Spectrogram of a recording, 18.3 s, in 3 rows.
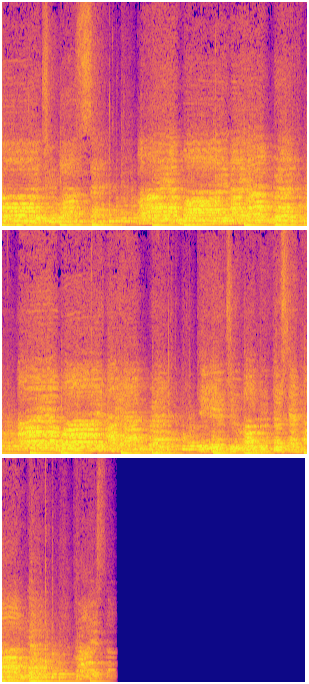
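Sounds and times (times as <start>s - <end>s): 
religious song: 0.0s - 14.5s.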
